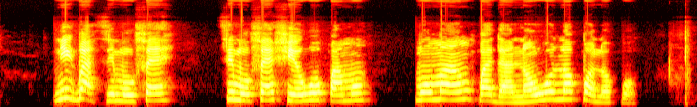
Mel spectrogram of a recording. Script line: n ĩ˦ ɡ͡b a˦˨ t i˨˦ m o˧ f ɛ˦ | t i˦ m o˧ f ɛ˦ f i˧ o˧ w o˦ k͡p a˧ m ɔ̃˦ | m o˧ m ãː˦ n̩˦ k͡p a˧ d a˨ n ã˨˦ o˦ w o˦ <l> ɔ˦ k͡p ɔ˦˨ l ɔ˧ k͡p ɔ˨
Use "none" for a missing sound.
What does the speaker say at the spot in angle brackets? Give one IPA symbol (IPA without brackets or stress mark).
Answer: l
